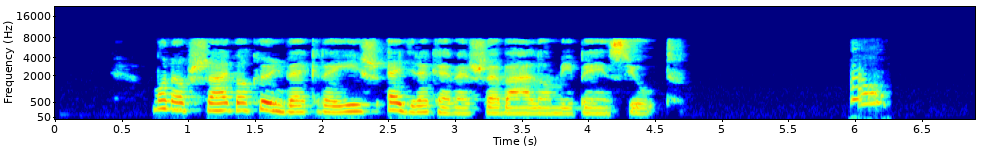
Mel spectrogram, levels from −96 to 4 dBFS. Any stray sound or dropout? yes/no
yes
